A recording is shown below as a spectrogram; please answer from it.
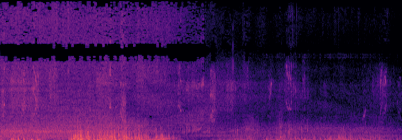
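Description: Wind buffeting the microphone: a low rumble that swells loudest about a second in for a second and a half, then drops to a fainter rush.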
